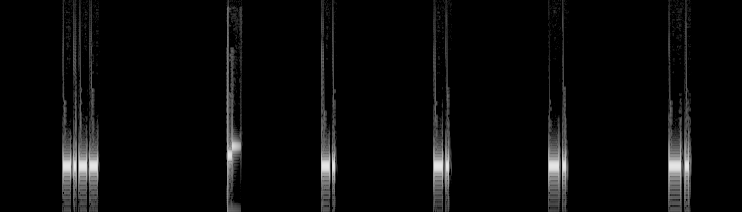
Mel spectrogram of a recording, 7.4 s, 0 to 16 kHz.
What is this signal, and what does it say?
Morse code, heard as a keyed tone, about 38 wpm, spaced as for 8 wpm, 700 Hz. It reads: Y NNNN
